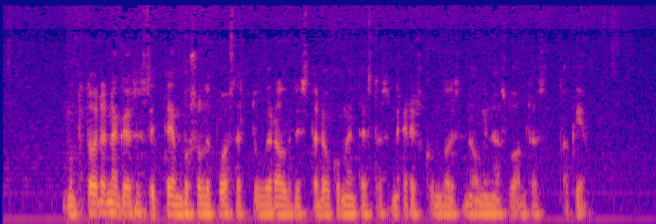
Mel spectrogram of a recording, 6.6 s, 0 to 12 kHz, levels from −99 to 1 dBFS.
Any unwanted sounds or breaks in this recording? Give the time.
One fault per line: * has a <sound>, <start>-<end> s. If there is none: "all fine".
all fine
